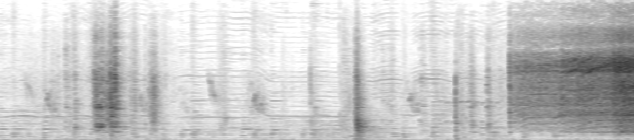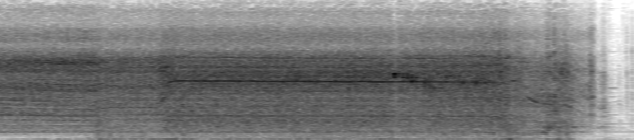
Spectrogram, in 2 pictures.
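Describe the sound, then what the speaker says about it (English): A power drill bores through aluminum during a dry washer modification, with a few clicks and handling knocks first, then a loud, steady whirring grind for several seconds before stopping. "Aluminum's always easy to drill through."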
